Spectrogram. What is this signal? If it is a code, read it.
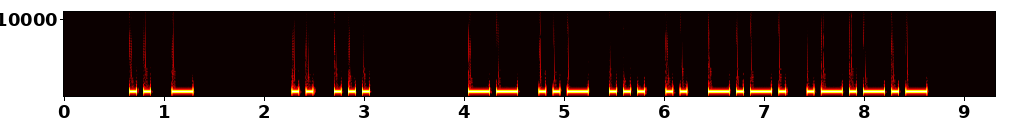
Morse code, heard as a keyed tone, about 17 wpm, 700 Hz. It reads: IT IS MUSIC.
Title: 2x Word-Spacing - Sentences from Top 300 Words - 17wpm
